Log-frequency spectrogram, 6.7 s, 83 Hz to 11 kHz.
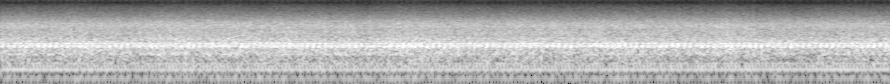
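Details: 1969 Rover P6 Series 1 3500 V8 automatic, first start after 16 years stored, on choke, fuel pump suspected dead: smooth, steady idle with an even hum and no tapping or rattle from the top end; quiet, tight, healthy engine.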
